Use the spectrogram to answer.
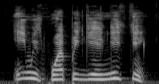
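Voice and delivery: high pinched mocking voice; ridiculing a talk-radio host's voice; mock Mark Levin. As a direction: squeeze it through your nose, high up. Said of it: "Mark Levin talks like this".

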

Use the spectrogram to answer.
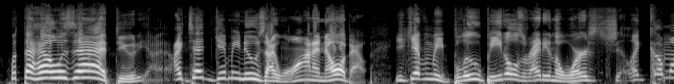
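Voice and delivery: high, very loud mock outrage; exasperated outburst. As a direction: shout it in exasperated disbelief at your co-host. Mock outrage at bad news.

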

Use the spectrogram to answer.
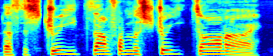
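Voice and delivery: lightly put-on London street accent; a hint of a London street accent. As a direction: lean into a cheeky London street accent, mate. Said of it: "I'll give you an accent".

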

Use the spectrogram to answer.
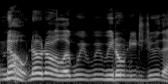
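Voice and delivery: loud, high, rapid refusal; flustered protest. Acted. Anthony refusing to size the ring on Kate, flustered.

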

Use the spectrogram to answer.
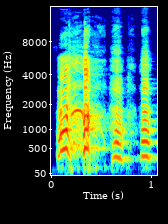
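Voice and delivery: sudden high, loud burst of laughter; real laughter at the memory; big laugh. Real, not acted. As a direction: crack up, way up high. Laughing at his own story.

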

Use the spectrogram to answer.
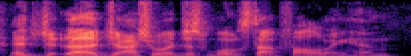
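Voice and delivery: ordinary talk, nothing marked

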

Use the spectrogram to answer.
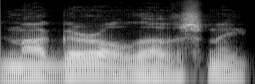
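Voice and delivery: ordinary talk, nothing marked

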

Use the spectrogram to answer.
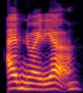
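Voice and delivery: ordinary talk

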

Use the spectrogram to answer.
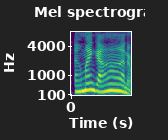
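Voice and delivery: high-pitched valley girl impression. Host showing a dialect unlike her own, valley girl. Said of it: "valley girl quality".

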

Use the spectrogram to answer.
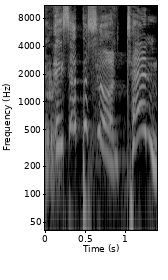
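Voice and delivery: high, drawn-out excitement; excited. Real, not acted. Host celebrating the tenth episode, excited. Excited at reaching double figures.

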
